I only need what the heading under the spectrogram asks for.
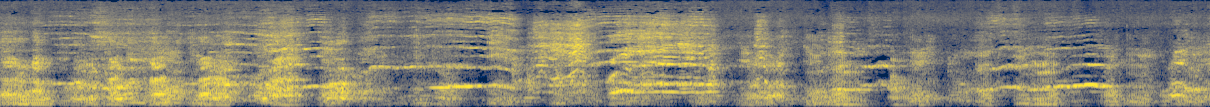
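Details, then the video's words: Hungry pigs crying for food, many loud piercing squeals in pulsing bursts, some long tonal wails rising and falling, grunting between, a noisy crowded pen. "Babi Nangis Minta Makan"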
